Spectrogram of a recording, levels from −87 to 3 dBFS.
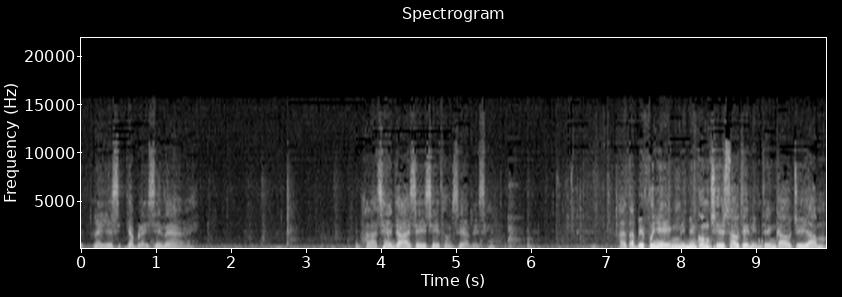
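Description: No technical faults can be heard anywhere in the clip.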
